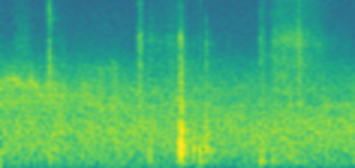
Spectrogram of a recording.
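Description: Plastic snow shovel pushing and scraping through snow across deck boards. One sharp, loud knock comes about a second in, as the blade strikes.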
